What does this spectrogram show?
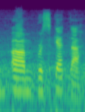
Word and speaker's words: bruschetta: They're really good for bruschetta. They're delicious. Or a piece of like grilled salmon. Did I say that correctly, You by the did. way? It's a hard C.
